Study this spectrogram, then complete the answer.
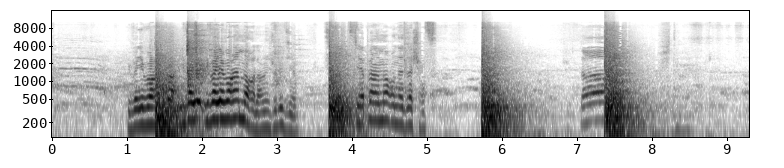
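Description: Men shout angrily close by.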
